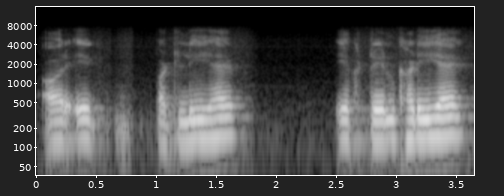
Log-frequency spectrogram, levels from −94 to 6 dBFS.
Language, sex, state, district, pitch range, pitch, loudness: Hindi, male, Chhattisgarh, Balrampur, 125-145 Hz, 135 Hz, -17 LUFS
